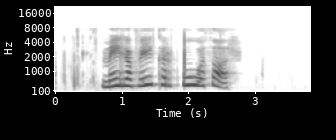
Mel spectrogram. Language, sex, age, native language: Icelandic, male, 9, Icelandic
